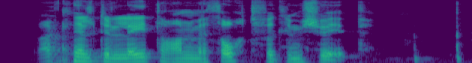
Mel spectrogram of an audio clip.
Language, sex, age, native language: Icelandic, other, 15, Icelandic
